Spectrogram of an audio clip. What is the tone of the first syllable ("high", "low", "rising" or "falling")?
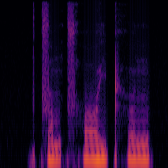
low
